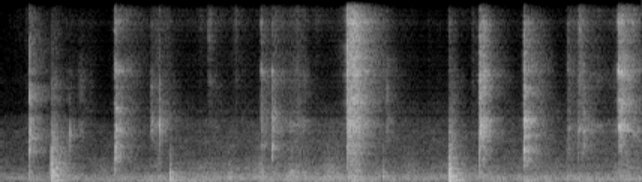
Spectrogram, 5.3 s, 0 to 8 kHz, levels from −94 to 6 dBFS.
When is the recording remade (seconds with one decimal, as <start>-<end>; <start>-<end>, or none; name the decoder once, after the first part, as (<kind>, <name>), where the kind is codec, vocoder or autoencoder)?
0.6-5.4 (codec, DAC)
